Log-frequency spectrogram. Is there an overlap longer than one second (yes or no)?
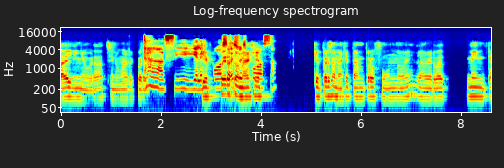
yes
